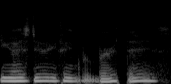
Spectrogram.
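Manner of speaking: hushed, barely-there, near half-whisper voice. Retelling someone speaking at a busy counter: imitating someone talking very quietly. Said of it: "keeps talking that quietly".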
